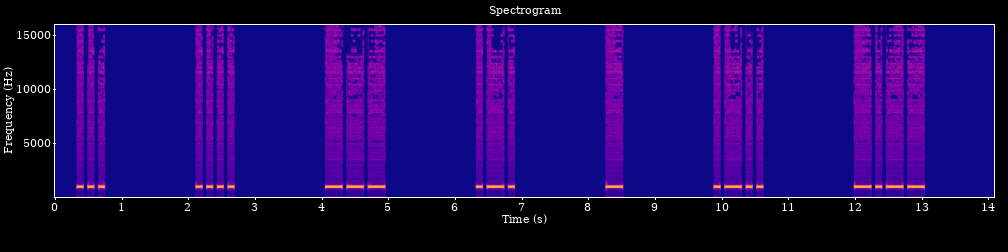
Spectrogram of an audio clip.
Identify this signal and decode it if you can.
Morse code, heard as a keyed tone, about 15 wpm, spaced as for 5 wpm, 1000 Hz. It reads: SHORTLY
